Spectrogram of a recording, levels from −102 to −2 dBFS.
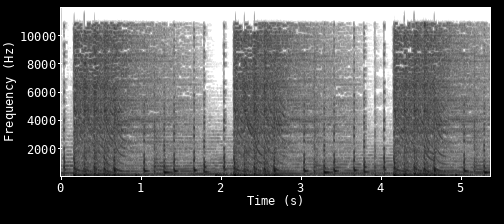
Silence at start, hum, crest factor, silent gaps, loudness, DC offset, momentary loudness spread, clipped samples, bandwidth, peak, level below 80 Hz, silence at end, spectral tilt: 0 s; none; 16 dB; none; -16 LUFS; 4%; 7 LU; under 0.1%; 11.5 kHz; 0 dBFS; -24 dBFS; 0 s; -4 dB/octave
